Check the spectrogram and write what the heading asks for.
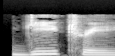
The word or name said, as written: guitry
